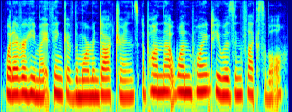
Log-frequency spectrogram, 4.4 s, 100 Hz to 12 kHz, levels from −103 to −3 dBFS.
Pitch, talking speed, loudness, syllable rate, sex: 215 Hz, 205 wpm, -16 LUFS, 6.1 syllables/s, female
